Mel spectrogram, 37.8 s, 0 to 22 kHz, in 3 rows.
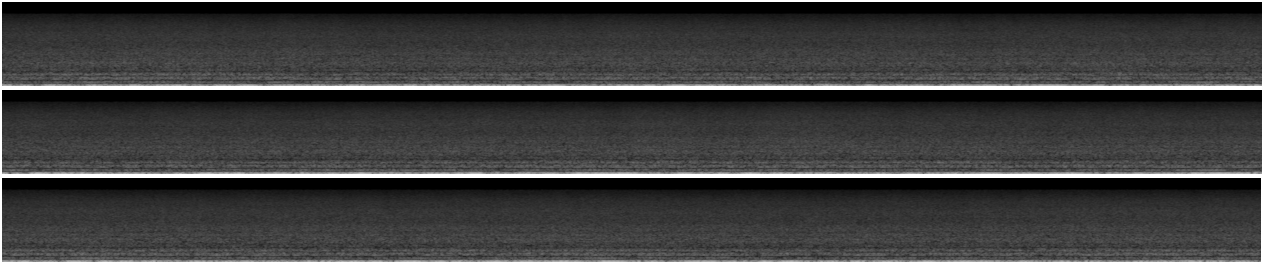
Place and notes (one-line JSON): {"title": "Genappe, Belgique - Pump", "date": "2017-04-09 16:00:00", "description": "In the woods, there's a small house. It's a big pump, extracting water from the ground.", "latitude": "50.59", "longitude": "4.50", "altitude": "145", "timezone": "Europe/Brussels"}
